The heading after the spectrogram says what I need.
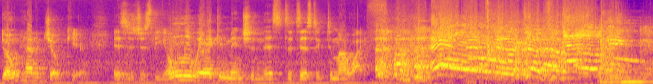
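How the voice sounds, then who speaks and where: Loud background noise surrounds a man's voice. He speaks at a moderate pace with hardly any pauses. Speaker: comedy host. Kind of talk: stand-up style news jokes monologue. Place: stage.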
